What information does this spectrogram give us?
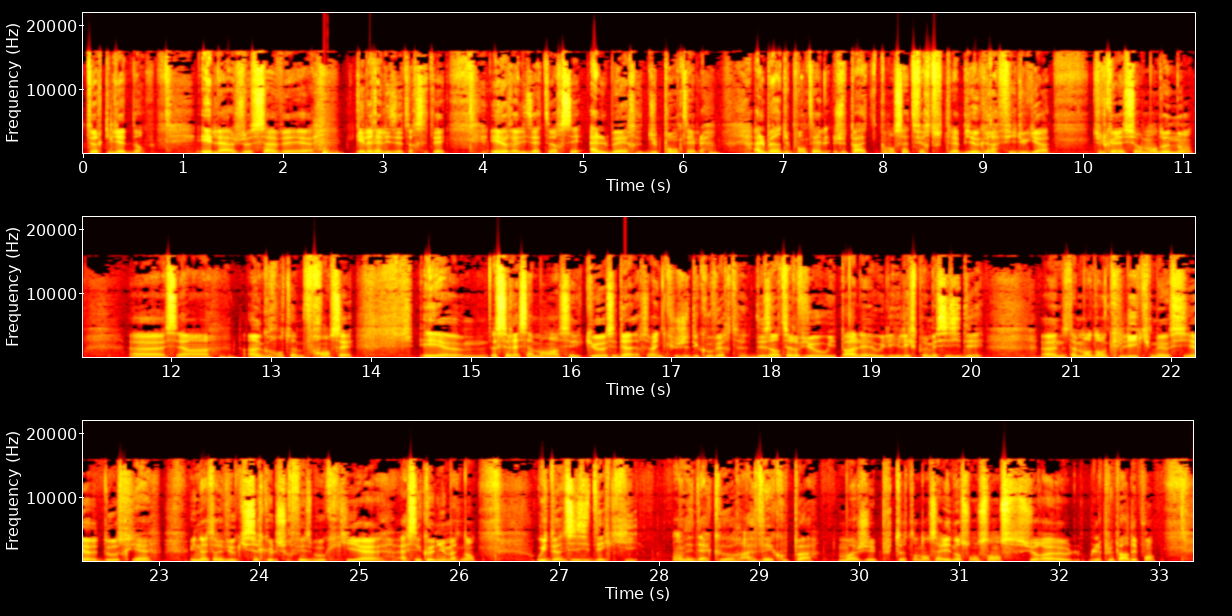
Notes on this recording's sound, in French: Un épisode que j'ai enregistré dans le froid et la nuit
